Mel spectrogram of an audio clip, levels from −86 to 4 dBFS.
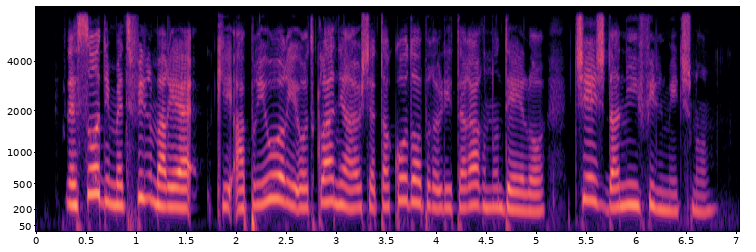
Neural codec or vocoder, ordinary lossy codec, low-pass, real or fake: none; none; 7.2 kHz; real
